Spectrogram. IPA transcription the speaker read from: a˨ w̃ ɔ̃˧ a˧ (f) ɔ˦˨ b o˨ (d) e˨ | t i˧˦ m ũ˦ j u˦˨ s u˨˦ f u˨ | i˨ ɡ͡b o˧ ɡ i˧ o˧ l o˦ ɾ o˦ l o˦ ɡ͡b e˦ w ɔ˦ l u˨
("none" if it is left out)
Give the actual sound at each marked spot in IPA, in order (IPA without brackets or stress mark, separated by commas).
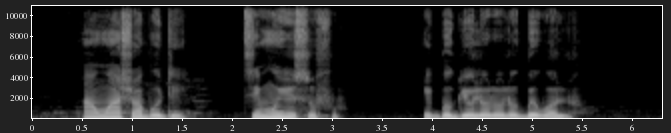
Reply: ʃ, d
